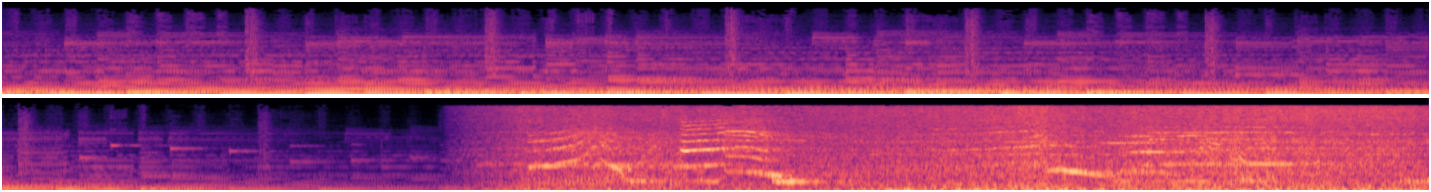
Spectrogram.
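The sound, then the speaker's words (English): Steady tonal music gives way to a hissing underwater hydrophone recording of a group of wild orcas in Puget Sound off the coast of Washington State, several squealing whistles and calls sweeping up and down in pitch over constant noise. “The sound there of a group of wild orcas in Puget Sound off the coast of Washington State.”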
